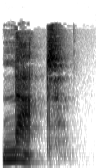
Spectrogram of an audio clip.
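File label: "gnat", British English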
